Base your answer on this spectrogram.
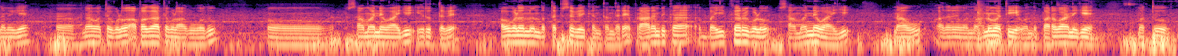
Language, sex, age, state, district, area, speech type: Kannada, male, 45-60, Karnataka, Koppal, rural, spontaneous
